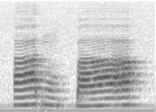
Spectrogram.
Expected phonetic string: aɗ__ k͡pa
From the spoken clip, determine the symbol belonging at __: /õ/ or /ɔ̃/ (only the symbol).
õ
